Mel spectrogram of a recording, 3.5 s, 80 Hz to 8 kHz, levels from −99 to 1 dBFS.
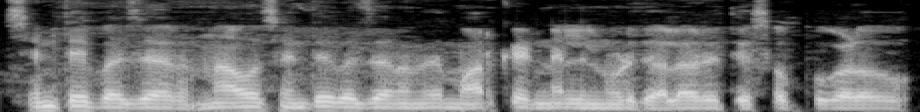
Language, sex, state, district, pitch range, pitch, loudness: Kannada, male, Karnataka, Bellary, 100-110 Hz, 105 Hz, -18 LUFS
